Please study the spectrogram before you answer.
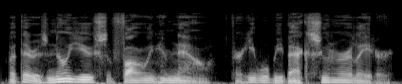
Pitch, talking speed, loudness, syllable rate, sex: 90 Hz, 255 wpm, -17 LUFS, 6.2 syllables/s, male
